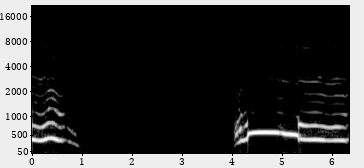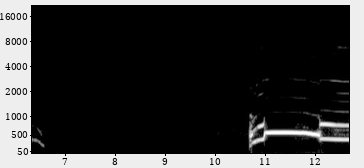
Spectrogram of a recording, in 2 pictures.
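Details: Female Alaskan Malamute showing off her howling: long, loud, tonal howls with rich harmonics, each rising then holding steady and sliding down at the end, three bouts separated by several seconds of silence.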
